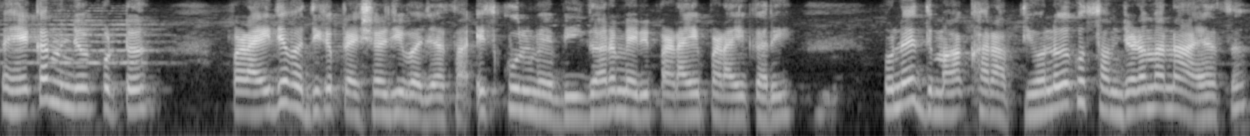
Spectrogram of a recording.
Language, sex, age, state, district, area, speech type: Sindhi, female, 30-45, Delhi, South Delhi, urban, spontaneous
